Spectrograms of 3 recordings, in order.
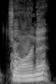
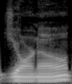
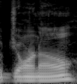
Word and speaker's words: Jornet: But, obviously his last name's not Jornet, so I can't use Hornet. So it'd be Killian Jorno. Then I'd have to say, Killian the Horno Jorno, which doesn't sound so good.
